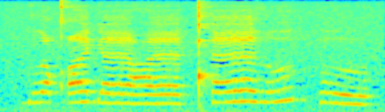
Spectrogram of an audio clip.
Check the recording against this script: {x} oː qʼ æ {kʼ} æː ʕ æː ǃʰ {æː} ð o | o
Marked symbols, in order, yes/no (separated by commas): no, no, yes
